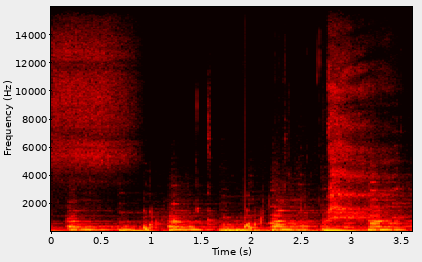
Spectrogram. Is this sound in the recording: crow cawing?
no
